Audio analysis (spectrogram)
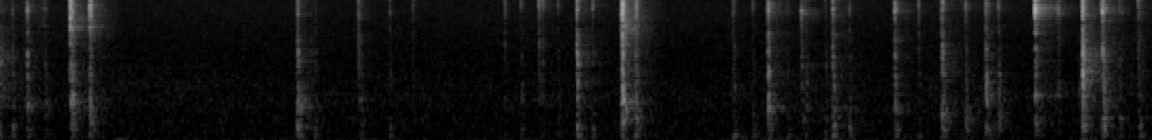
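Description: Fingertips with long nails type on the plastic keys of a black laptop keyboard. Sharp, bright clicks come in irregular bursts, some sparse and some clustered, each with a very short decay over a faint background hiss.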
